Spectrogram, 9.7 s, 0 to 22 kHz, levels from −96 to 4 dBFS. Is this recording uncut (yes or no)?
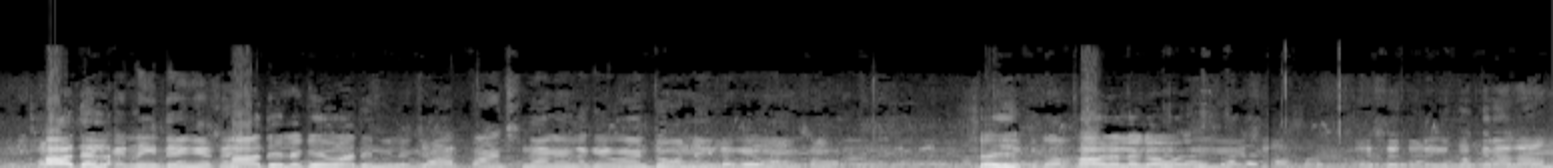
yes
